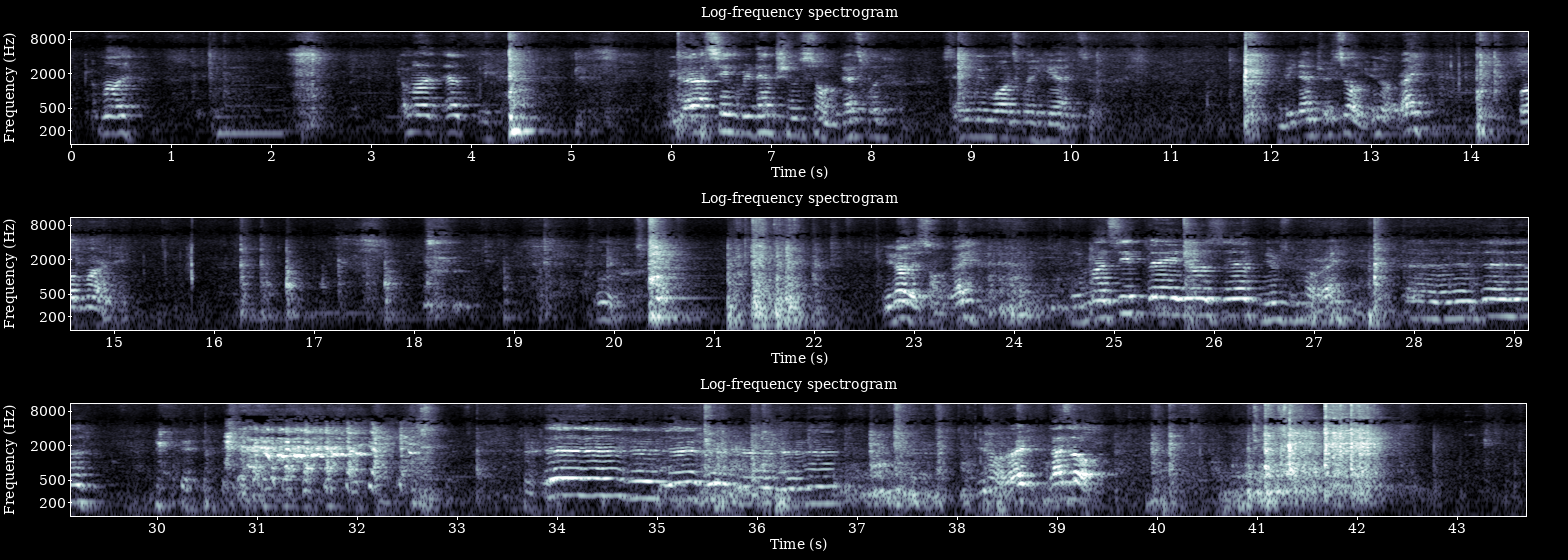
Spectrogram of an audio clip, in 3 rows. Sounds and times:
Speech: 6.0s - 10.4s, 12.1s - 13.7s, 14.5s - 15.2s, 19.8s - 20.3s, 22.7s - 23.8s, 24.6s - 29.4s, 38.2s - 39.6s.

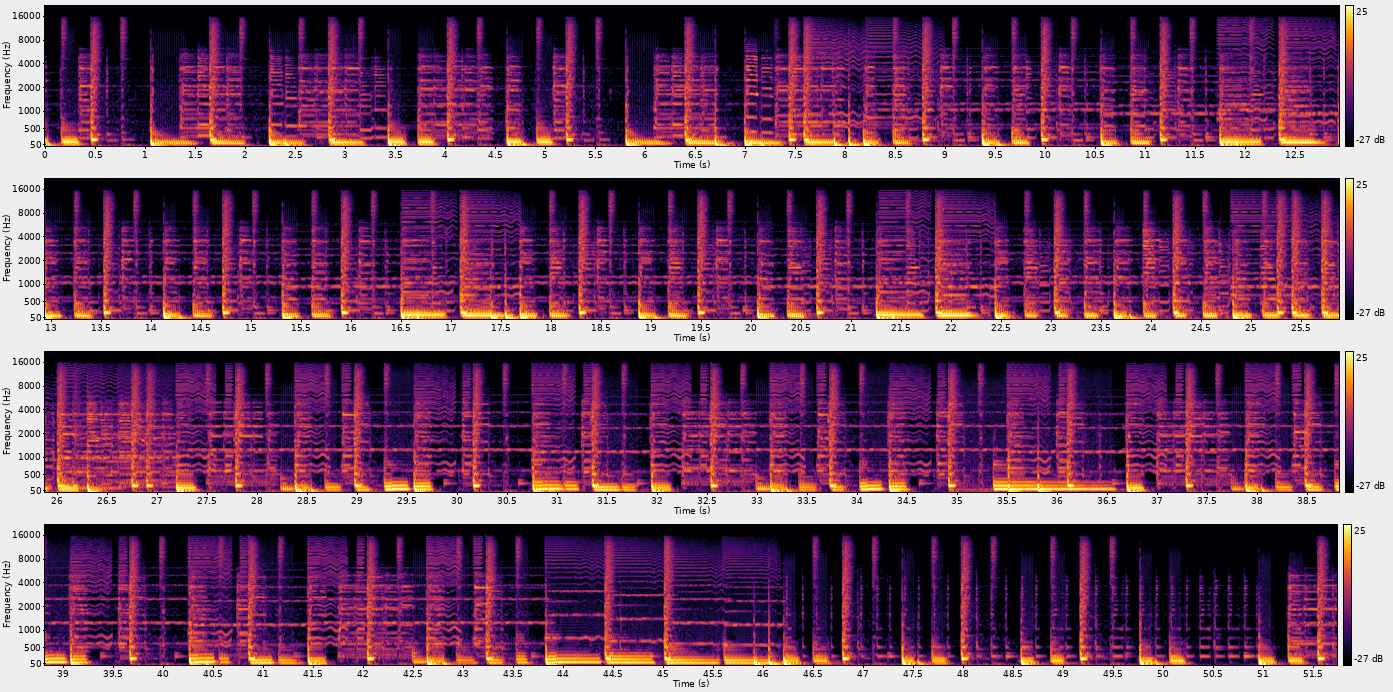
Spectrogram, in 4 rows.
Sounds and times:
Music: 0.0s - 51.7s.

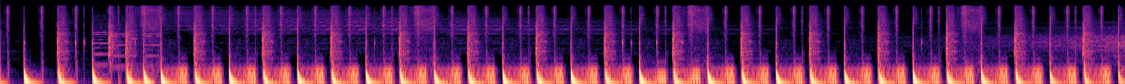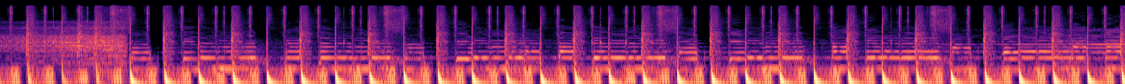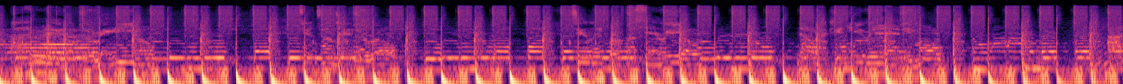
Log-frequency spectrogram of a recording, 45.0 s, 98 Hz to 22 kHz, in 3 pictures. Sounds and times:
Music: 0.0s - 44.9s.

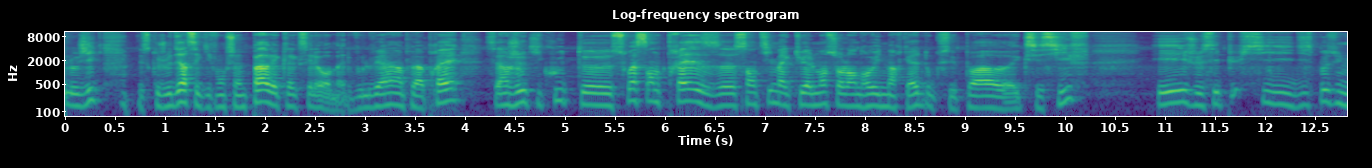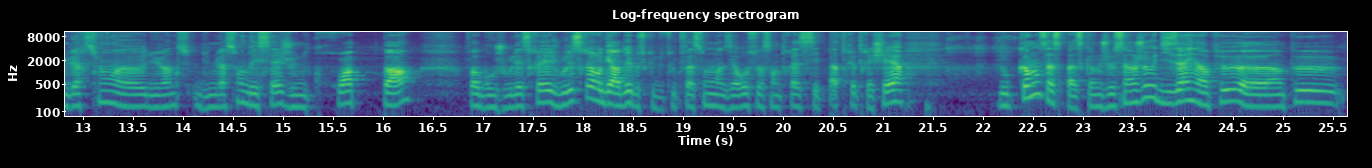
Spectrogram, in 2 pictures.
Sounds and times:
Speech: 0.0s - 10.3s, 10.9s - 21.2s, 22.1s - 25.6s.

